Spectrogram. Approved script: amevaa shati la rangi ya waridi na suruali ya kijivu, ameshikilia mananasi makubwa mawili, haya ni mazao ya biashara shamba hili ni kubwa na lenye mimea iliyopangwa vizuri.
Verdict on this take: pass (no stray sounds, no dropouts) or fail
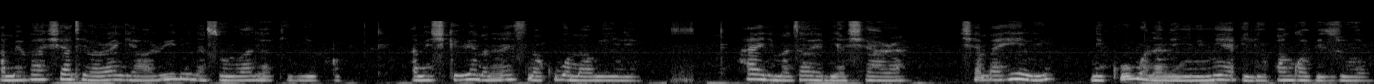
fail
